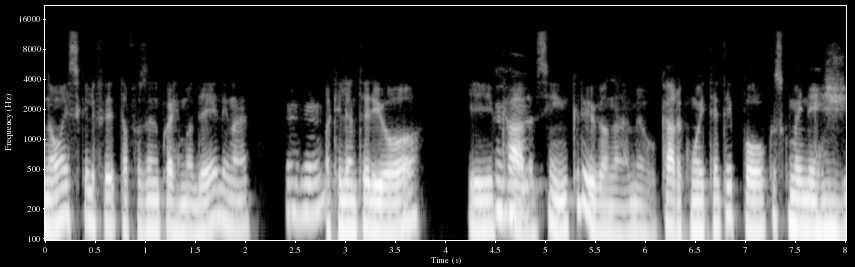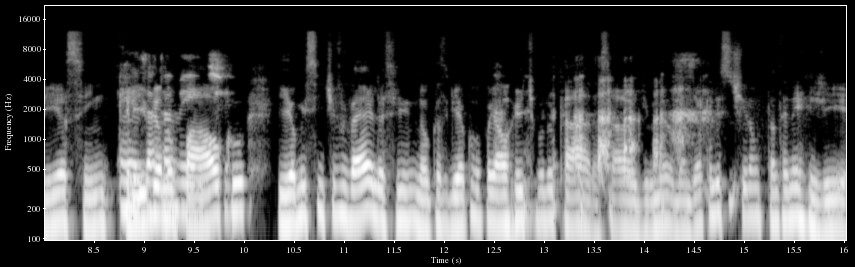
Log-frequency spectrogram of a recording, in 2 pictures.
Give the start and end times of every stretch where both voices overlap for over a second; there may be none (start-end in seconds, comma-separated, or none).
8.7-10.0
